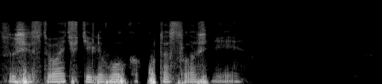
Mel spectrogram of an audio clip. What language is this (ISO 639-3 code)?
rus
